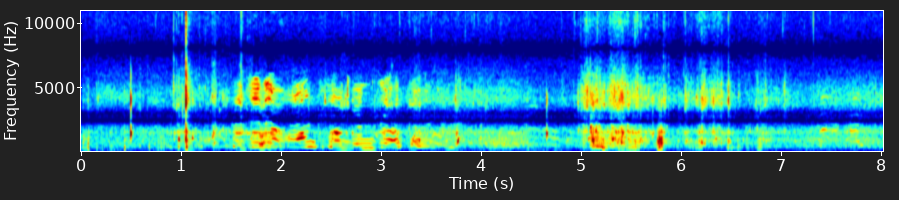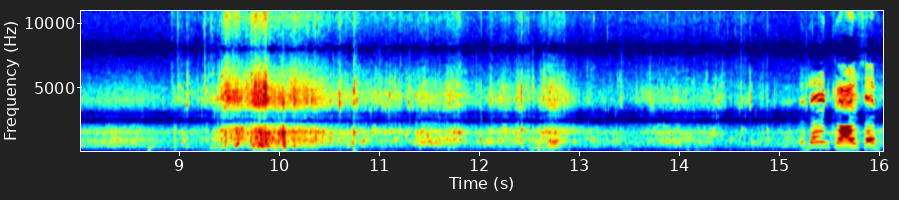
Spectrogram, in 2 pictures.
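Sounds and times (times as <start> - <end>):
splashing while swimming: 5.0 - 6.6, 9.1 - 14.7
loud splash into water: 9.3 - 10.8.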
